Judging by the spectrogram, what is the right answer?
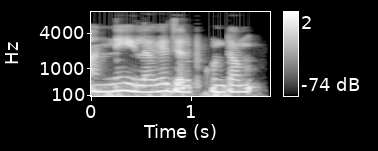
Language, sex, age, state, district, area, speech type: Telugu, female, 30-45, Telangana, Mancherial, rural, spontaneous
